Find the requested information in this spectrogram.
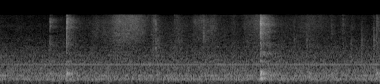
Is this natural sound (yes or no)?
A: yes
